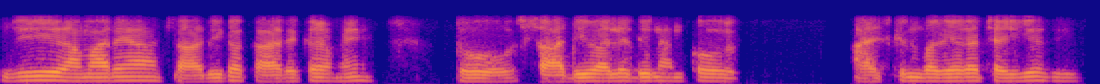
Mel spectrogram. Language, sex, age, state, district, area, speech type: Hindi, male, 18-30, Madhya Pradesh, Harda, urban, conversation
